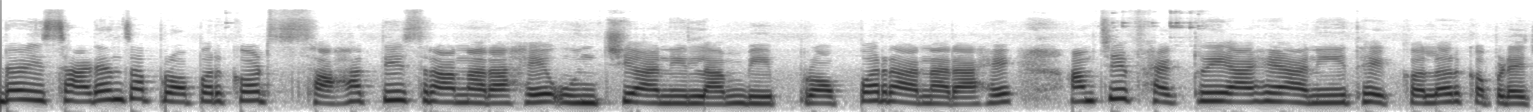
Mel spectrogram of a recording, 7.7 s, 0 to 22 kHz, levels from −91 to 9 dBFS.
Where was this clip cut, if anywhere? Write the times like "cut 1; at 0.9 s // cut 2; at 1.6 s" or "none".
none

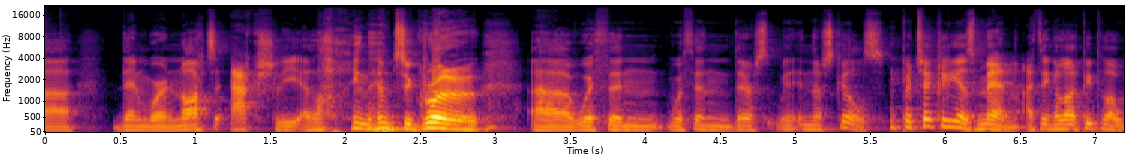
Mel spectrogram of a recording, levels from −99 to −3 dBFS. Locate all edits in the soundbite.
cut 1; at 5.7 s

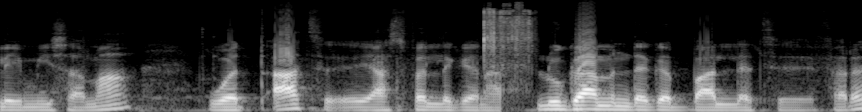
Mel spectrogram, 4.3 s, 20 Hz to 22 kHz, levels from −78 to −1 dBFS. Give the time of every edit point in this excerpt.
cut 1; at 2.5 s

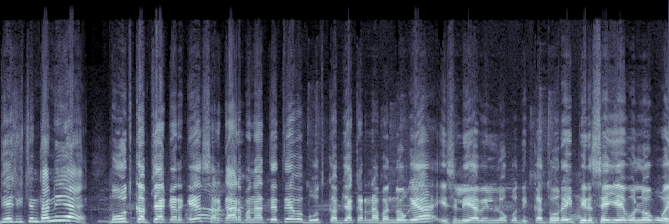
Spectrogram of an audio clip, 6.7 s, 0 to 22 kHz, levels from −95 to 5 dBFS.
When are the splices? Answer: cut 1; at 1.1 s

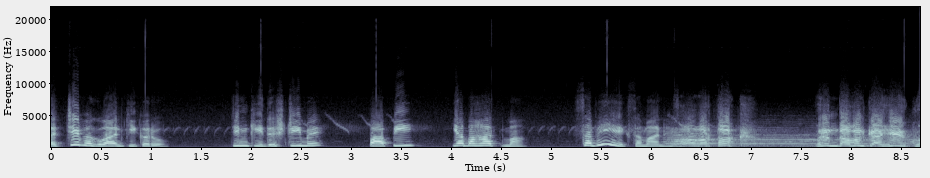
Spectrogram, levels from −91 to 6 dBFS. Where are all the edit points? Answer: cut 1; at 6.3 s

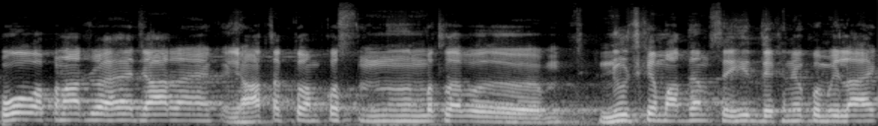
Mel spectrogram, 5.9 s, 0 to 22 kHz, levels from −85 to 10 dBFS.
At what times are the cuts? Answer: none

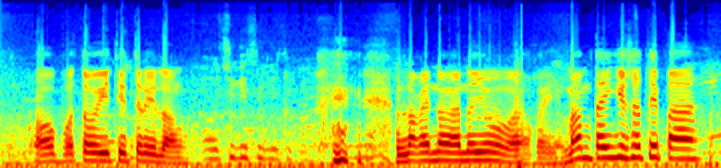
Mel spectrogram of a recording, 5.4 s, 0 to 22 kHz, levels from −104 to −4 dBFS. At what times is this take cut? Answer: cut 1; at 3.9 s

